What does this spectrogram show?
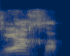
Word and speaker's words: Yakub: It's actually pronounced correctly in Hebrew as Yachab.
